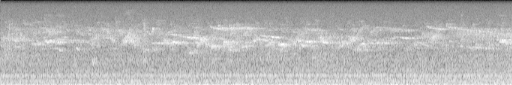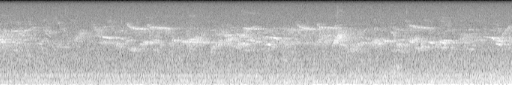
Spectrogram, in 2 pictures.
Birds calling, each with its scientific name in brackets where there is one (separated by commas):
Hawaii Creeper (Loxops mana), Iiwi (Drepanis coccinea), Red-billed Leiothrix (Leiothrix lutea)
